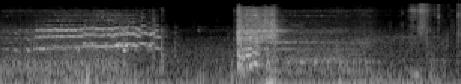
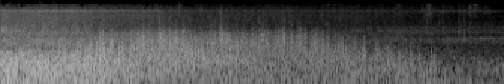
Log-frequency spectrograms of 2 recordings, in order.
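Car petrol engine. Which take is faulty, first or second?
first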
